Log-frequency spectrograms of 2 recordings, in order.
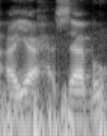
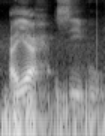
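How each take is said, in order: First: The vowel after the s is a. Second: The vowel after the s is i.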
